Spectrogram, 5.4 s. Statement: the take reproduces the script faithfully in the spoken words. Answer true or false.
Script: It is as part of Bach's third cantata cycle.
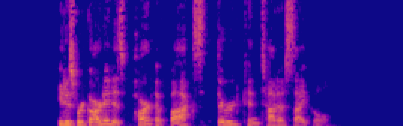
false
